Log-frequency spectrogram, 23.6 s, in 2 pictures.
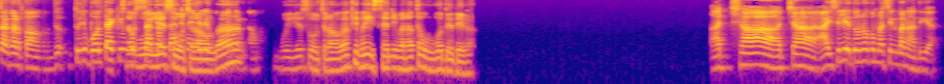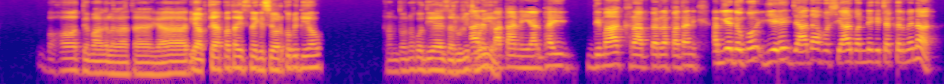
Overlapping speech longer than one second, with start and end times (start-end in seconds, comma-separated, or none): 1.4-2.8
